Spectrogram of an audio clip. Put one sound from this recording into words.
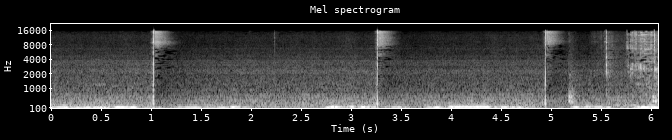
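A toenail clipper snaps through a toenail.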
